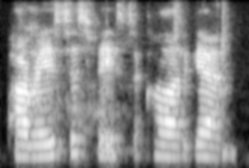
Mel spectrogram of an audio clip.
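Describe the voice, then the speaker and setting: A woman reading a children's story aloud as a narrator, sometimes dropping into a hushed tone at the ends of lines. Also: medium pitch, little pitch movement, brisk, creaky, slight background noise, low-quality recording. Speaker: storybook reader.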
